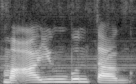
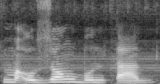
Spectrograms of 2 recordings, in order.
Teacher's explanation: Porohanon is distinguished from the means by which the locals substitute J sounds with Z. For instance, Cebuano, maayong buntag, or it means good morning, vocalized as mauzong buntag in Porohanon.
